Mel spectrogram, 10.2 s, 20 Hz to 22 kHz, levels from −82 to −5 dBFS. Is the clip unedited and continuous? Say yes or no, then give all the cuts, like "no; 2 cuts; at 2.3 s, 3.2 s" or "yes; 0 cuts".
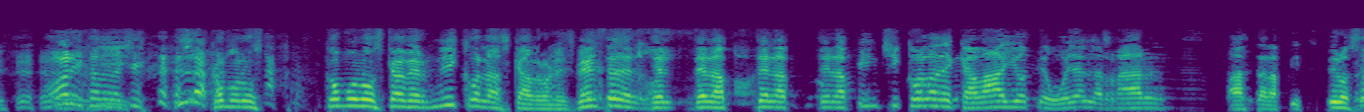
yes; 0 cuts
